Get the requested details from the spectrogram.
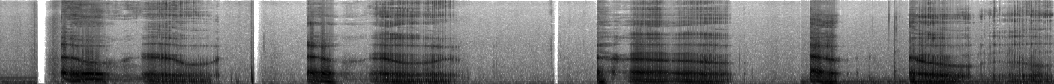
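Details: A run of about seven loud, drawn-out voiced burps separated by short silences, with groaning and snorting nearby. Burping.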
